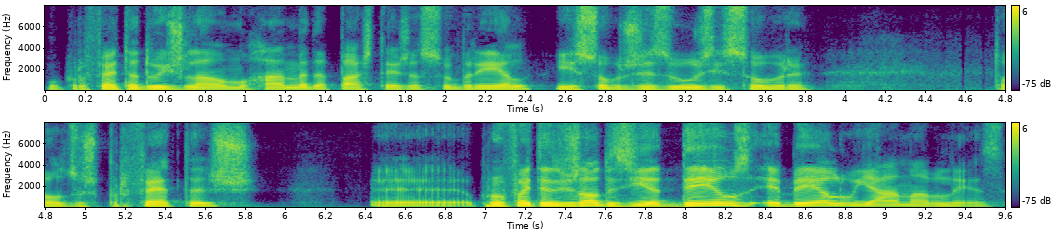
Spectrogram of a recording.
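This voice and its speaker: A man speaks with an Italian accent and ordinary pitch variation, his voice dry and close with no echo against a quiet background. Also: medium pitch for a man, moderate pace. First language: Italian (speaking Portuguese). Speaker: religious studies academic, panel commentator. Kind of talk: panel talk. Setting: conference room with audience.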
